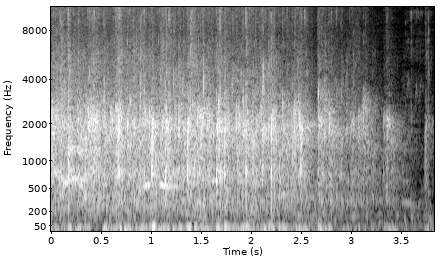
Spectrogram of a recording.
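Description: An audience claps in a dense, steady burst of many hands, loud at first and then thinning out and fading over the last second or so.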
